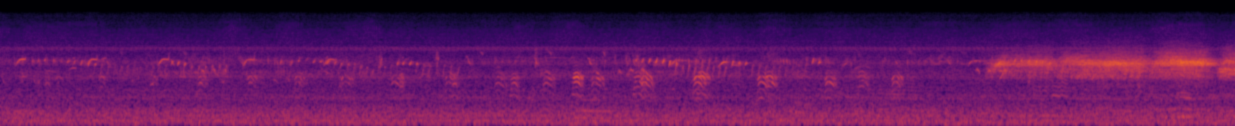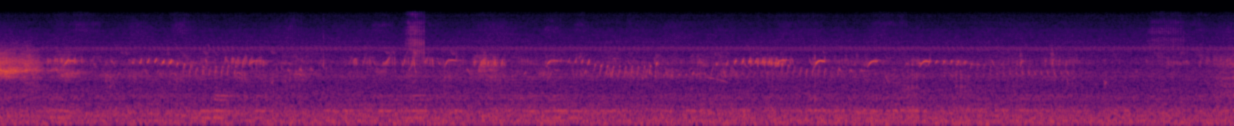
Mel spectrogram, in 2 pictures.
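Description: Bush ambience: many small birds chirping and calling in short, repeated notes over a steady high insect drone, with a louder, denser bout of rapid chirring in the middle.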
